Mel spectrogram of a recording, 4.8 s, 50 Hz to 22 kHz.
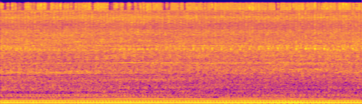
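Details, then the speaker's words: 2008 BMW 535xi at idle during a used-car inspection: a steady low idle with a light, quick tick about four per second, heard mostly at the rear exhaust; exhaust tick, source not pinned down. "and this is the exhaust in the back you can't hear that kind of ticking noise here mostly back here"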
